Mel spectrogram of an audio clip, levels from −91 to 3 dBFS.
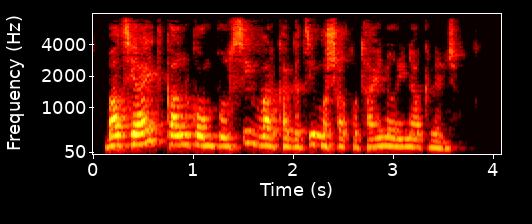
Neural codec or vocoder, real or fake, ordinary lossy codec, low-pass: none; real; MP3, 48 kbps; 7.2 kHz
